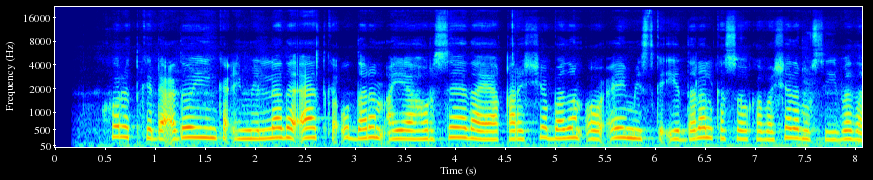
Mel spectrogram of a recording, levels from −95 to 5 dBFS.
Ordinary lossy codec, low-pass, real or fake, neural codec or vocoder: none; 19.8 kHz; real; none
